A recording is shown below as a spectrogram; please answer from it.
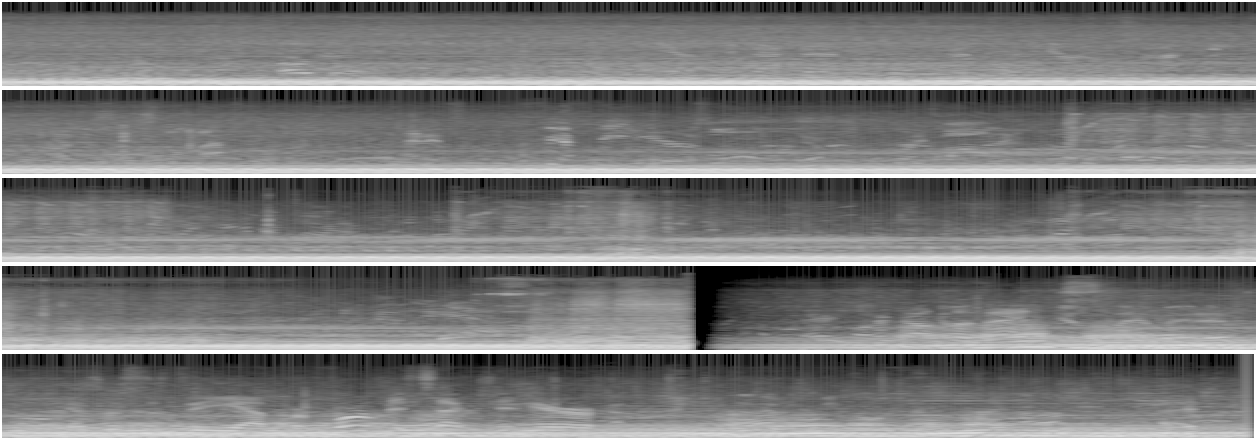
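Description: Subaru WRX STI's turbocharged flat-four engine running at low speed, a loud, steady, deep exhaust drone from its quad tailpipes. It cuts off abruptly about three-quarters of the way through, leaving voices and a fainter engine hum.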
